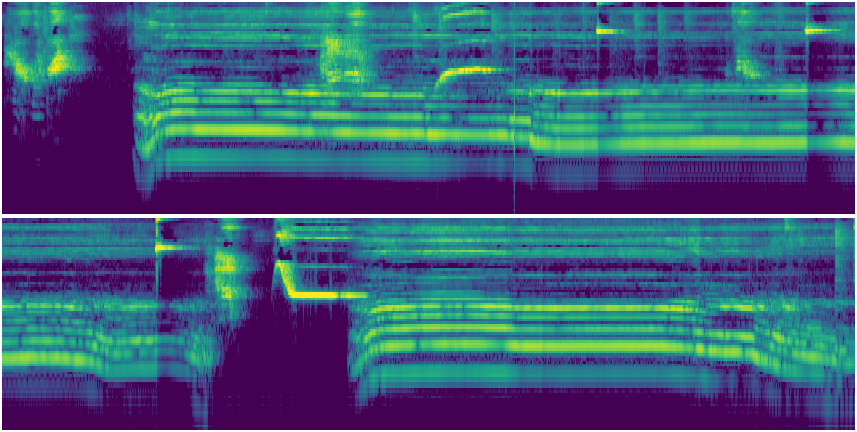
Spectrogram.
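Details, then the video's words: A pet Bloodhound howling at home while its owner is away: long, steady, mournful howls of about four seconds each, held on a low even pitch and dipping at the end, separated by brief breaths and small squeaky whines. "Bloodhound Howling"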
